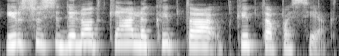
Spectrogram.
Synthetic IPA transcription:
ɪɾsʊsʲɪd̪ʲelʲoːt̪kʲæːlʲɛkɐɪpt̪ɑːkɐɪpt̪ɑːpɐsʲiɛkt̪

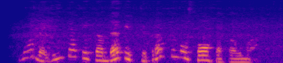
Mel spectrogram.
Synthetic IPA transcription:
juːd̪ɐlʲiːt̪ʲɛk̪ɐɪkɐd̪ɐkɐɪp̚t̪ʲɪkɾɐfʲɪlˠosoːfʲɛkɐlˠbɐ̰

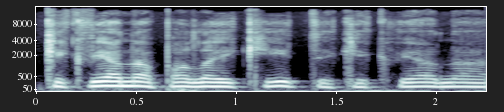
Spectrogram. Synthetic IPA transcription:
kʲiɛkʋʲiɛnɐpɐlˠɐɪkʲʰiːt̪ʲɪkʲiɛkʋʲiɛnɐ

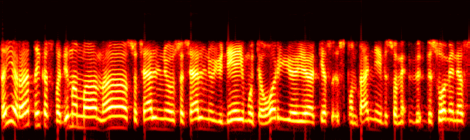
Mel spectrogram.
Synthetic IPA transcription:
t̪ɐɪiːɾɐt̪ɐɪkɐsʋɐd̪ʲɪnɐmɐnɐsoːt͡s̪ʲæːlʲɪnʲʊsoːt͡s̪ʲæːlʲɪnʲʊjʊd̪ʲeːjɪmut̪ʲɛoːɾʲɪjoːjɛt̪ʲiɛsspont̪ɑːnʲɪnʲɛɪʋʲɪsuɔmʲɛʋʲɪsuɔmʲɛnʲeːs

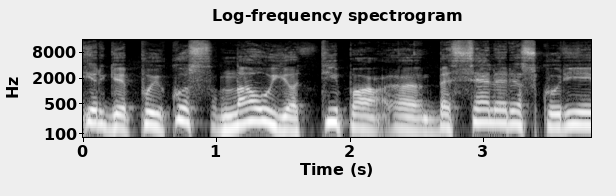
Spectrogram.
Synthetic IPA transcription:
ɪɾʲɡʲɪpʊɪkʊsnɐʊjoːt̪ʲiːpoːbʲɛsʲæːlʲɛɾʲɪskʊɾʲiː

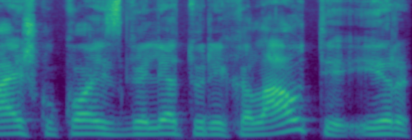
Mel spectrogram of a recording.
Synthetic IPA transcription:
ɐɪʃkʊkoːjɪs̬ɡɐlʲeːt̪uɾʲɛɪkɐlˠɐʊt̪ʲɪɪr

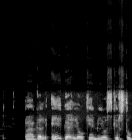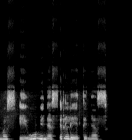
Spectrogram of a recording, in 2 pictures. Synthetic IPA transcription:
pɑːɡɐlʲɛɪɡɐlʲɛʊkʲɛmʲɪjoːsʲkʲɪɾst̪oːmɐsiːuːmʲɪnʲesɪɾlʲeːt̪ʲɪnʲeːs

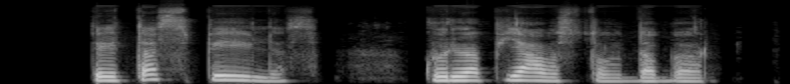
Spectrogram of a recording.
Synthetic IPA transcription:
t̪ʲɪt̪ɐspʲeɪlʲɪs | kʊɾʲuɐpʲjæˑʊst̪oʊd̪ɐbɐɾ

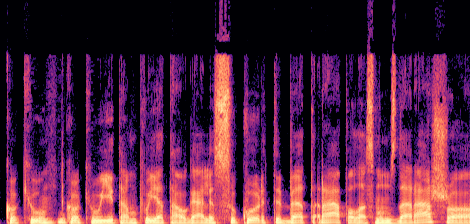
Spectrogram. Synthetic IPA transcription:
koːkʲuːkoːkʲuːiːt̪ɐmpujiɛt̪ɐʊɡɑːlʲɪsʊkʊɾʲt̪ʲɪbʲɛt̪rɑːpoːlˠɐsmʊmsd̪ɐɾɑːʃoː

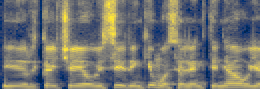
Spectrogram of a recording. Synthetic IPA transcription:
ɪrkɐɪt͡ʃʲɛjɛʊʋʲɪsʲɪɾʲɪŋʲkʲɪmoːsʲɛlʲɛŋkt̪ʲɪnʲɛʊjɛ

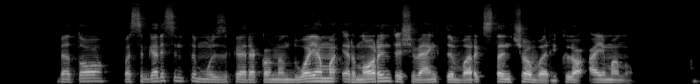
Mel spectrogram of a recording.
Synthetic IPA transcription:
bʲɛt̪oːpɐsʲɪɡɐɾʲsʲɪnʲt̪ʲɪmʊzʲɪkɐɾʲɛkɔmʲɛnd̪uɔjɛmɐʔɪɾnoːɾʲɪnʲt̪ʲɪʃʲʋʲɛŋʲk̚t̪ʲɪʋɐɾʲkst̪ɐnʲt͡ʃʲoːʋɐɾʲɪklʲo̰ːʔɐɪmɐnuː

